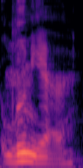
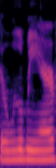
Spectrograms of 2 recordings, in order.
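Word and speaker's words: Lumière: you spell that uh it's l e uh hold on l u l u m i e r all right yeah that's what I thought so that's like French really Harris you're a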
